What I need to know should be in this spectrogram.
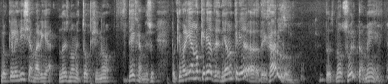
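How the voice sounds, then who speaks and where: Gravelly Bolivian preacher, lively pitch. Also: male voice, fairly quick. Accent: Bolivian Spanish. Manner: reads verses aloud, adds jokes and quizzes the congregation. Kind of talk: sermon with scripture reading. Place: church.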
